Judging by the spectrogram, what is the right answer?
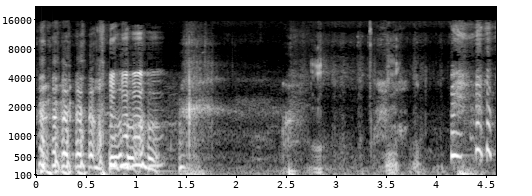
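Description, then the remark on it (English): A pig oinks and squeals, a burst of loud, high grunting at the start, then quieter snuffling grunts before another loud squeal near the end. “Pig.”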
